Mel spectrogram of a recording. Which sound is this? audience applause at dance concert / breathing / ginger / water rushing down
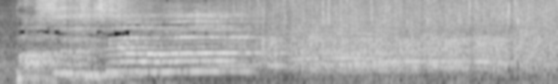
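audience applause at dance concert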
